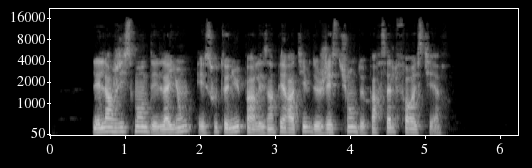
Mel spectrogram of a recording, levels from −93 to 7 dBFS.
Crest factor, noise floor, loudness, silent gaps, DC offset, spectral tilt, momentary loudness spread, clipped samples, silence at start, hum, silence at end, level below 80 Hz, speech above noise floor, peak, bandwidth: 22 dB; under -90 dBFS; -22 LUFS; none; under 0.1%; -4.5 dB/octave; 7 LU; under 0.1%; 0.6 s; none; 1.05 s; -68 dBFS; over 68 dB; -2 dBFS; 15.5 kHz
